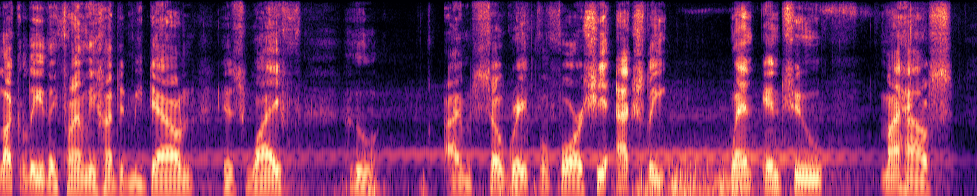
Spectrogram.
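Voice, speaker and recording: Noticeable background noise sits under a man's voice. He speaks at a very slow pace with a medium pitch. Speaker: cannabis grower vlogger. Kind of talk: casual monologue.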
